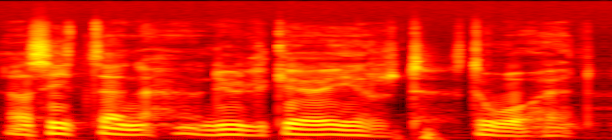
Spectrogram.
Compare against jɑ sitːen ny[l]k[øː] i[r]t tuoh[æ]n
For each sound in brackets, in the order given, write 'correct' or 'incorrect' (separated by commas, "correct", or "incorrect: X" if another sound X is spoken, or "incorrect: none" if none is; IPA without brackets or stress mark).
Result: correct, correct, correct, incorrect: e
